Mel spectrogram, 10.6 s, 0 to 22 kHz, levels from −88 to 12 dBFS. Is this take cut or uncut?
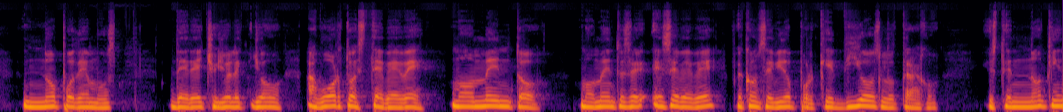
cut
